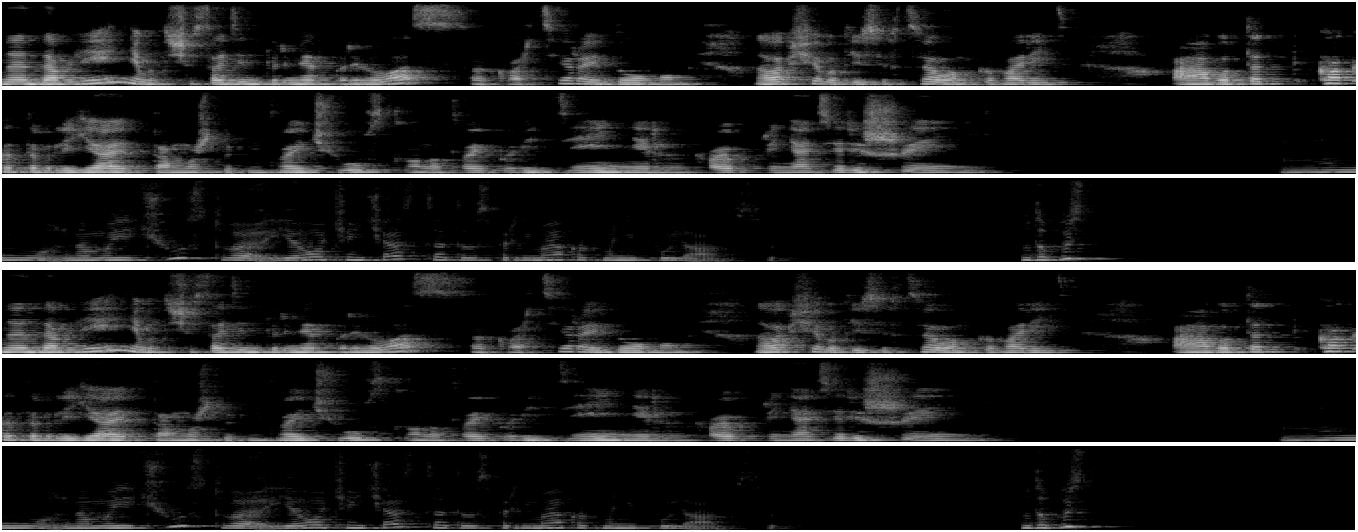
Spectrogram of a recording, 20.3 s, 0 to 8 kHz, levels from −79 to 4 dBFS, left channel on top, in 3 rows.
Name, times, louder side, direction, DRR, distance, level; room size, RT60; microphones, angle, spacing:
voice 1, 0.0-11.7, left 2 dB, 30° left, 8 dB, 1.0 m, -26 dB
voice 2, 13.2-17.1 18.6-19.0, right 1 dB, 5° left, 5 dB, 1.0 m, -39 dB
11.0 x 6.5 x 4.1 m, 0.35 s
head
